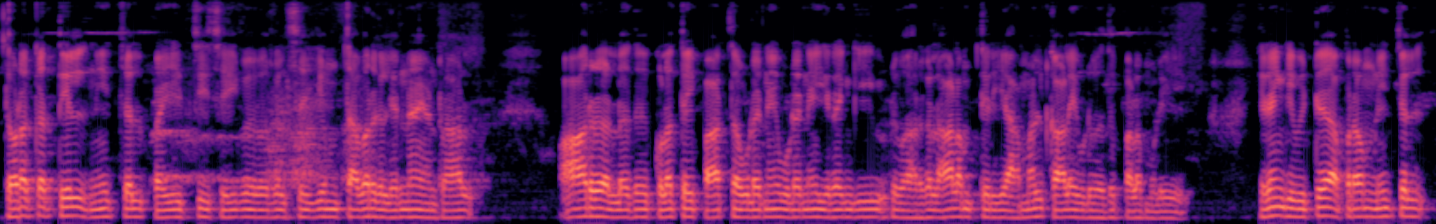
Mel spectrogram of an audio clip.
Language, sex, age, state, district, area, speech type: Tamil, male, 60+, Tamil Nadu, Tiruchirappalli, rural, spontaneous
